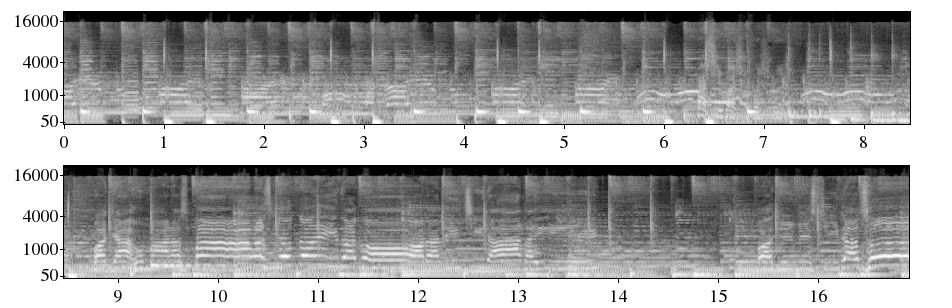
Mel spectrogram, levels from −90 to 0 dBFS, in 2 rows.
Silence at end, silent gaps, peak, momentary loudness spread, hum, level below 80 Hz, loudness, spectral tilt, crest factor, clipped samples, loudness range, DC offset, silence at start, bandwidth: 0 s; none; 0 dBFS; 6 LU; none; -16 dBFS; -11 LUFS; -6 dB/octave; 10 dB; 0.3%; 3 LU; under 0.1%; 0 s; 16.5 kHz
